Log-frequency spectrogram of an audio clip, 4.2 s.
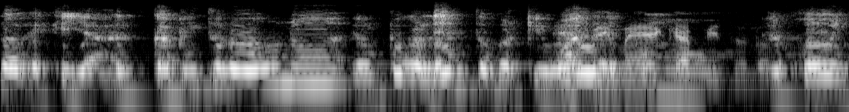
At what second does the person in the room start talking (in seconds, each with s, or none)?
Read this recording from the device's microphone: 2.8 s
